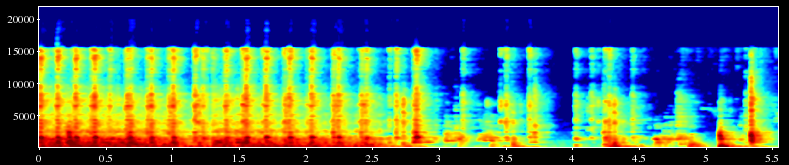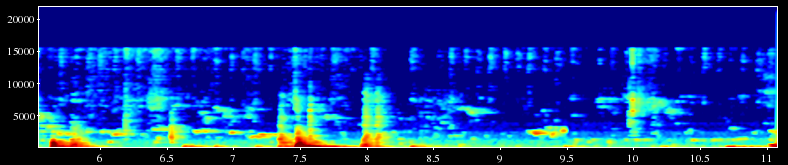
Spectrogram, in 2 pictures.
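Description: A sewing machine stitches a flower outline on the back neck of a blouse, running steadily and close at first, then stopping into scattered handling clicks and short bursts.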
